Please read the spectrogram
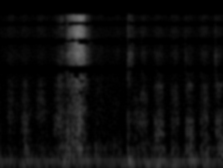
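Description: Pencil sketching on paper: a run of short scratchy strokes, with one louder, longer stroke about a third of the way in.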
